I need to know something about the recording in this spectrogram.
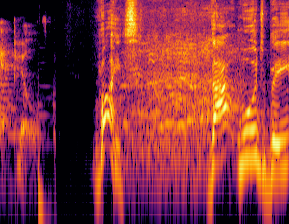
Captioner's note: laughter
